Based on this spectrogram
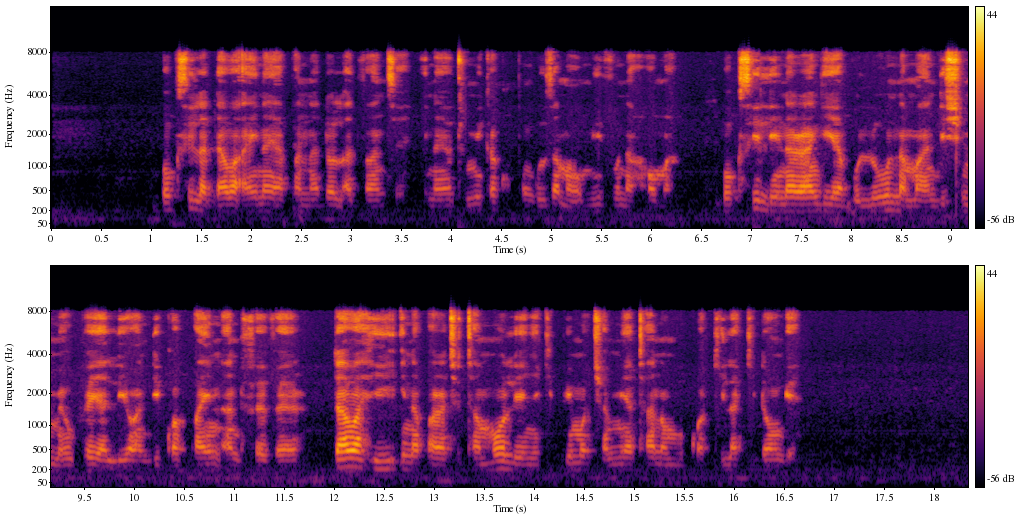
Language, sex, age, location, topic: Swahili, female, 25-35, Nairobi, health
